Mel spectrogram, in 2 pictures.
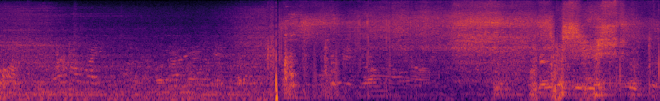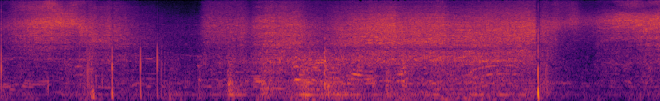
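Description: Train wheels rumble and clack on rails.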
